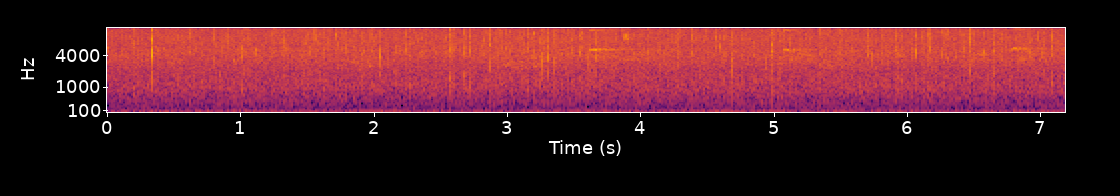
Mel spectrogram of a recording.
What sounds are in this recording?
Downy Woodpecker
